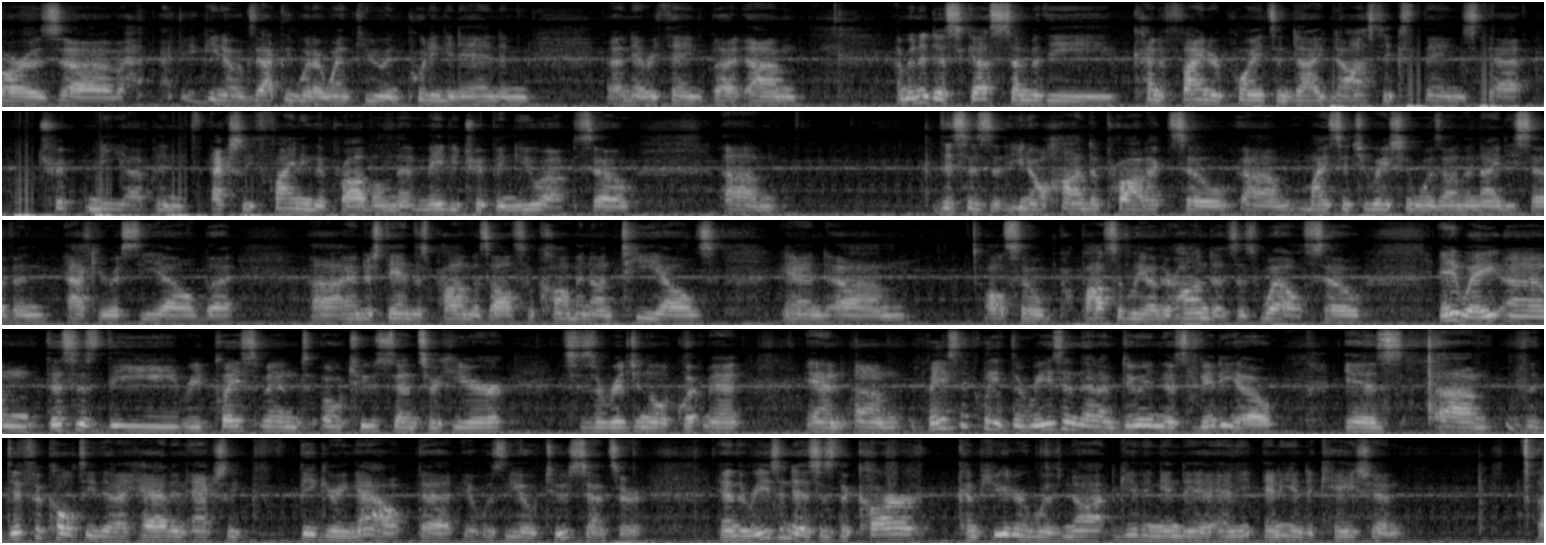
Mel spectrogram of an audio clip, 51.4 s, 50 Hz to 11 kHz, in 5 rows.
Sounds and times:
Speech: 0:00.0 - 0:05.4, 0:06.0 - 0:15.6, 0:16.5 - 0:50.5.

